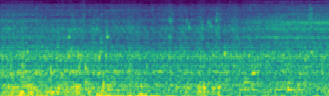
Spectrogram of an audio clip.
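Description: Steady underwater ambience: an even low hiss and rumble of the water, with no distinct bubbles or strokes.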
